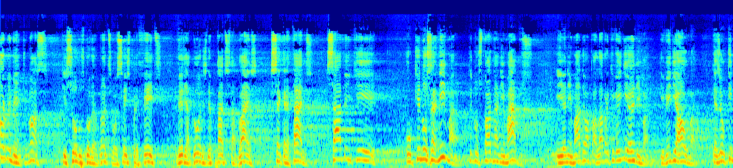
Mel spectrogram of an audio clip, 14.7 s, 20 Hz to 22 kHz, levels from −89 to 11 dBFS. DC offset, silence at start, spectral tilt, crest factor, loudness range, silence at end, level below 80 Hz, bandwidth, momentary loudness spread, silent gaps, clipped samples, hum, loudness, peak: under 0.1%; 0 s; -4.5 dB/octave; 14 dB; 1 LU; 0 s; -42 dBFS; 15 kHz; 11 LU; none; under 0.1%; none; -19 LUFS; -4 dBFS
